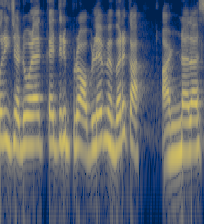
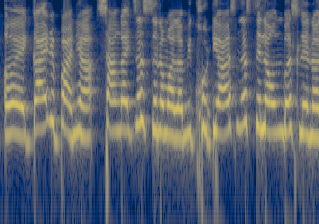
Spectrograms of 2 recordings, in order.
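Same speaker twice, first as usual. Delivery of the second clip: high-pitched imitated wailing complaint; mock tearful reproach; 7 semitones higher than usual. Payal confronts Panya before everyone, mock tearful. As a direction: reproach him like a jilted girl, half-acted tears. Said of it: "रडत रडत सगळ्यांसमोर बोलते".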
